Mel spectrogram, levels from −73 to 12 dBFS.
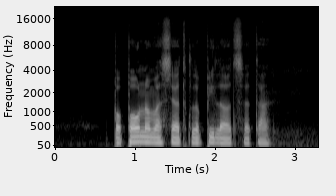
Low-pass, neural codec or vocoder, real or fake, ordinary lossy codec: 19.8 kHz; none; real; none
